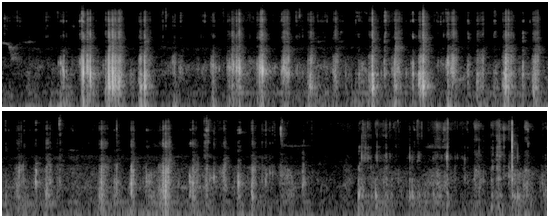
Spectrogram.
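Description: A person biting into and chewing crunchy food: a run of irregular crisp crunches, loudest in the first few seconds, with a short lull about three quarters of the way through before the crunching starts again.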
